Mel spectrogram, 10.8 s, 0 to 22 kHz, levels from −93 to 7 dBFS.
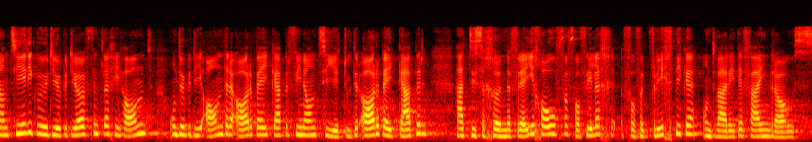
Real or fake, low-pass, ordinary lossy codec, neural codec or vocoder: fake; 9.9 kHz; none; vocoder, 22.05 kHz, 80 mel bands, Vocos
